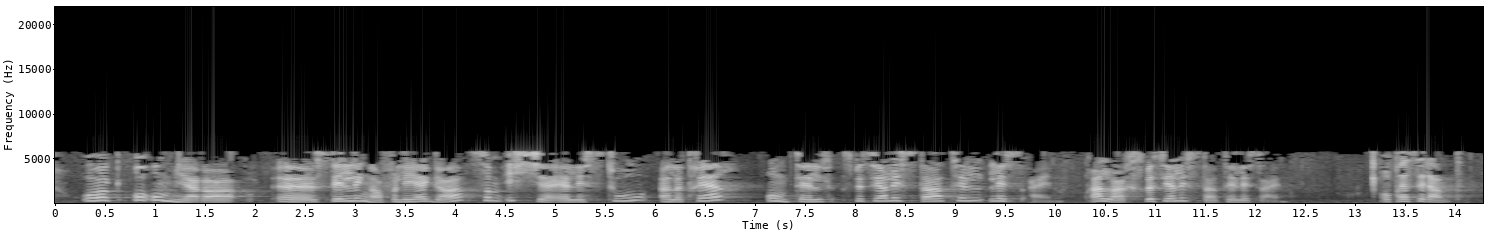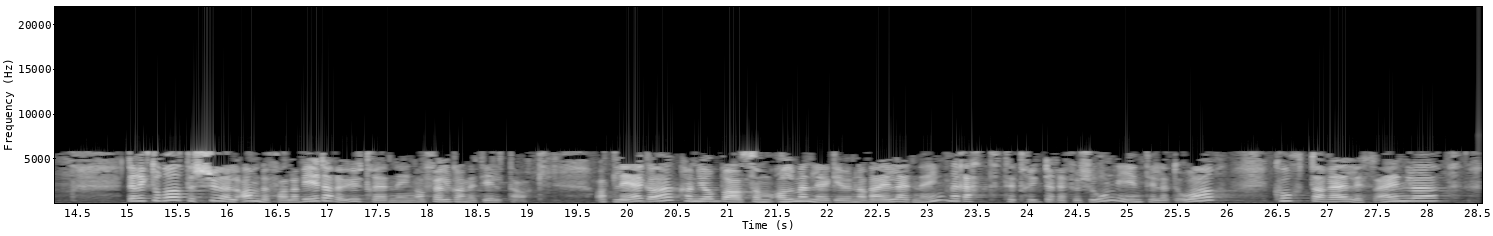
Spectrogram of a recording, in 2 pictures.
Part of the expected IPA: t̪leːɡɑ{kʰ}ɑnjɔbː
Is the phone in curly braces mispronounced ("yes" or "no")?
no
